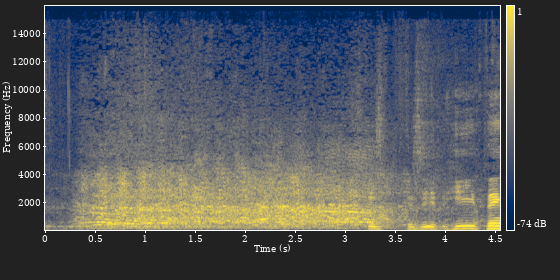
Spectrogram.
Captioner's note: laughter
